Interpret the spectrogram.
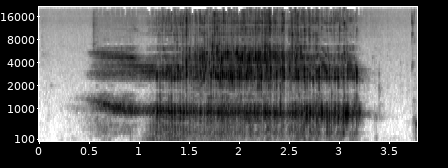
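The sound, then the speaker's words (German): A long, continuous slurping sip of tea from a cup at Schliersee in the mountains, a steady airy gurgle lasting nearly three seconds, followed by a faint click at the end. “Ich muss auch noch mal einen Schluck trinken.”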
